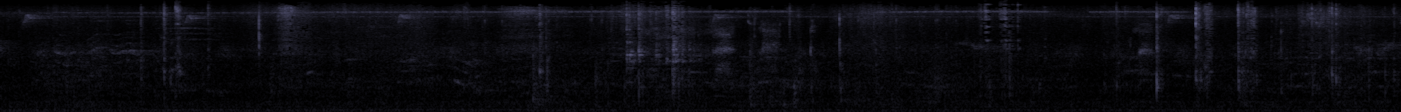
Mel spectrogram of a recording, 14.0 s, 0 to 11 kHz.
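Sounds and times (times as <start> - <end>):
metal spoon scraping steel pan: 11.9 - 13.4.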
